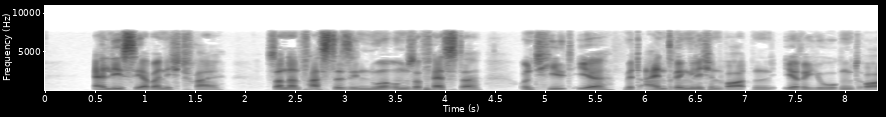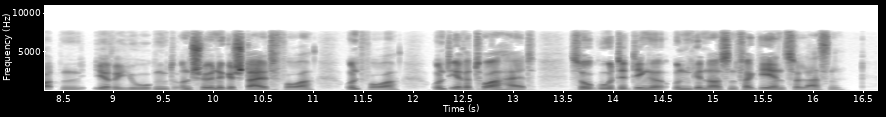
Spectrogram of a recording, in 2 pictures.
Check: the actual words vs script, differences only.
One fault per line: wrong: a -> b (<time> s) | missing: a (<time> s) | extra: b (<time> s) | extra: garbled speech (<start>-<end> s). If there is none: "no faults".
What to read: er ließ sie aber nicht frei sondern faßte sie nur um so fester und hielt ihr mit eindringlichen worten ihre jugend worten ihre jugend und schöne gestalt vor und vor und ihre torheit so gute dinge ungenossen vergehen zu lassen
no faults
